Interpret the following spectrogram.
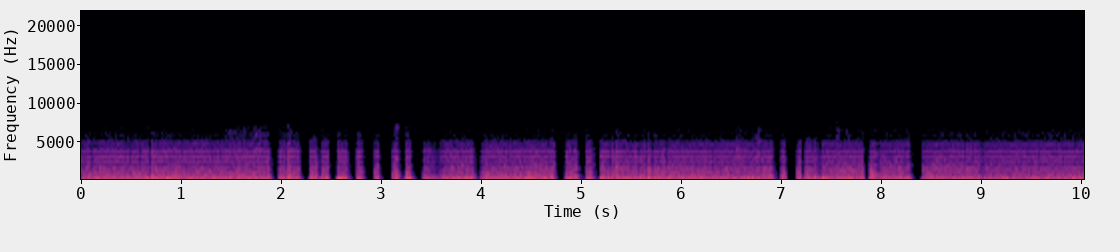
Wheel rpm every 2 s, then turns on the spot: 0, 0, 0, 0, 0.
none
